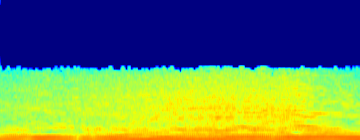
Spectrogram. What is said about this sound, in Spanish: Bueno, pues la bocina que, que bueno, dicen que se van ya pues separando de lo que es el muelle, de las canoas.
